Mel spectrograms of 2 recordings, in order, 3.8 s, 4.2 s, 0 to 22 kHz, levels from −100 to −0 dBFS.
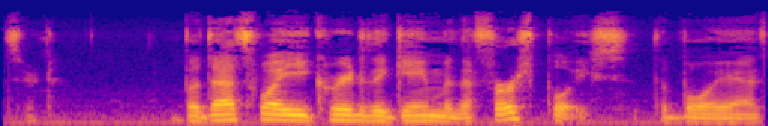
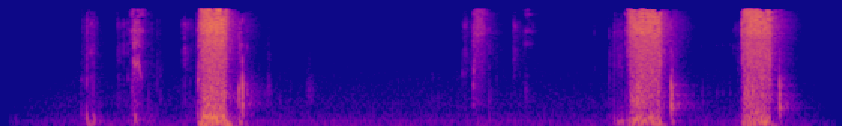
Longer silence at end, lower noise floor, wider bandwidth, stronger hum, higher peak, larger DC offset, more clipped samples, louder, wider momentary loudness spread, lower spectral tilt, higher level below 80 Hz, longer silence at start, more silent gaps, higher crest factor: second, 0 s vs 0.3 s; second, -51 dBFS vs -80 dBFS; second, 15 kHz vs 17 kHz; neither; first, 0 dBFS vs -12 dBFS; neither; neither; first, -19 LUFS vs -29 LUFS; second, 10 LU vs 19 LU; first, -4.5 dB/octave vs -0.5 dB/octave; first, -54 dBFS vs -60 dBFS; second, 0.05 s vs 0.65 s; neither; about the same, 20 dB vs 24 dB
